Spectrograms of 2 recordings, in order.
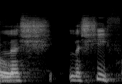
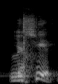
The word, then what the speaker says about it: Le Chiffre: Yeah, it's supposed to mean cipher in French. Lucifer. Le chiffre, I think is how I read it. Le chiffre. Le chiffre. Lucifer. He's a Russian, right? Le chiffre.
